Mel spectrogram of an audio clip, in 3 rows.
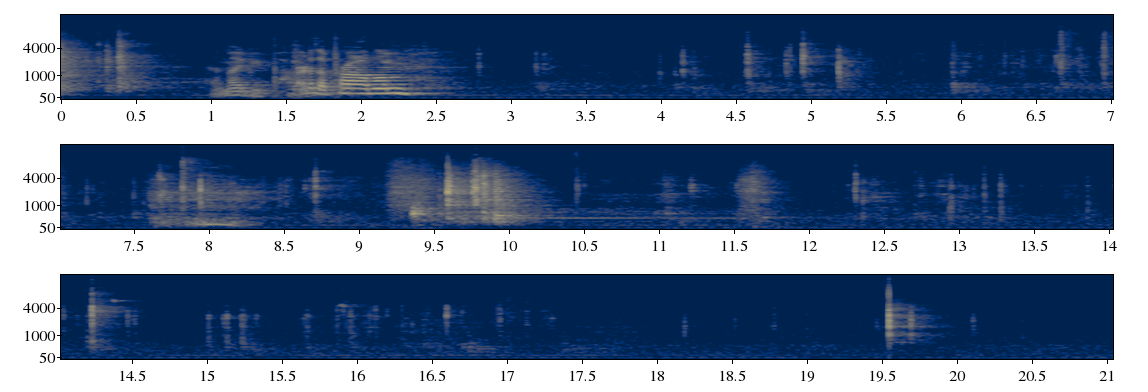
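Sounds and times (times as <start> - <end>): clicks and rattles of wires and tools: 0.0 - 0.6, 2.7 - 17.4.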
